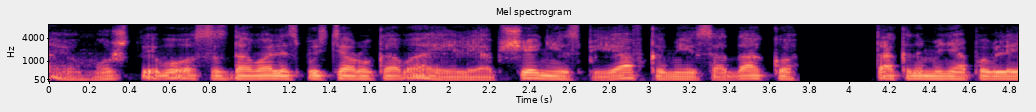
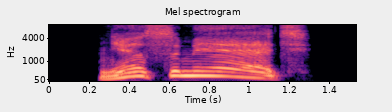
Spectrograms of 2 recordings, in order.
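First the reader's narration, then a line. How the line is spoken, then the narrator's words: Emotional roar. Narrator (Russian): взревел жнец, впервые проявив эмоции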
